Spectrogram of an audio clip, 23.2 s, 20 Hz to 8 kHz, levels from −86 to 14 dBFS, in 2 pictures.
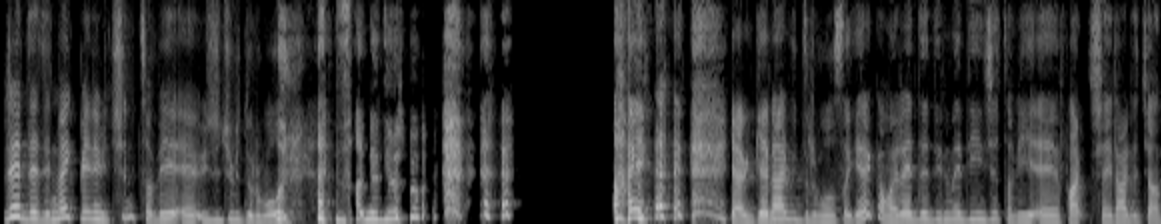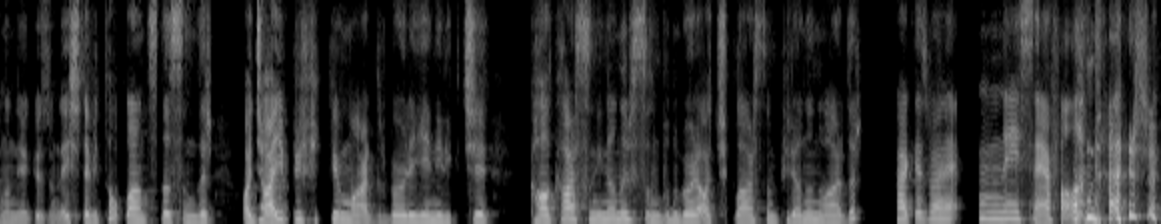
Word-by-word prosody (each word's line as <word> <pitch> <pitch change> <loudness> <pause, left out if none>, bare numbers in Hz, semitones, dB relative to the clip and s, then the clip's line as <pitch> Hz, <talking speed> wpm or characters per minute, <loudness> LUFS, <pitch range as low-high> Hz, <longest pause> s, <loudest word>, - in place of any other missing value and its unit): Reddedilmek, 265 -1 +4
benim 250 -2 +2
için 220 +10 -5
tabii, 225 -7 -4
eee, 190 -5 0
üzücü 205 +2 -5
bir 220 -3 -6
durum 185 -2 -2
olur 210 +5 +2
yani, 280 -3 +7
zannediyorum. 245 +7 +2 1.9
Aynen, 290 +7 +5 0.5
yani, 195 -3 +2
genel 235 +3 +3
bir 225 -4 -8
durum 200 -1 -6
olsa 195 +1 -3
gerek 210 +6 -1
ama 205 -3 -1
reddedilme 225 0 -2
deyince 235 0 -4
tabii, 205 -2 -8
eee, 190 -2 -1
farklı 190 0 -3
şeyler 205 +1 -3
de 180 -2 -10
canlanıyor 160 -2 -6
gözümde. 155 - -8
İşte 180 +3 -2
bir 200 - -6
toplantıdasındır, 205 0 -1 0.3
acayip 200 +4 +3
bir 220 - -1
fikrin 210 0 -3
vardır, 180 -1 -4
böyle 195 0 +2
yenilikçi, 195 +1 -1 0.4
kalkarsın, 215 +2 +2
inanırsın, 215 -1 -1
bunu 200 +1 -5
böyle 205 0 +3
açıklarsın, 205 0 -4
planın 205 +1 -3
vardır. 190 +7 -4 0.3
Herkes 225 0 0
böyle: 230 0 0 0.2
"ııı, 255 -1 0
neyse 250 -6 +1
falan 250 +5 +5
"der. 340 +6 +4
210 Hz, 130 wpm, -23 LUFS, 195-235 Hz, 1.9 s, yani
